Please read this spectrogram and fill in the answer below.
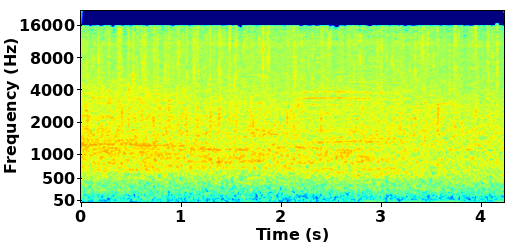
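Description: Theatre audience applauding, a dense steady clatter of many hands that eases off slightly toward the end.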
